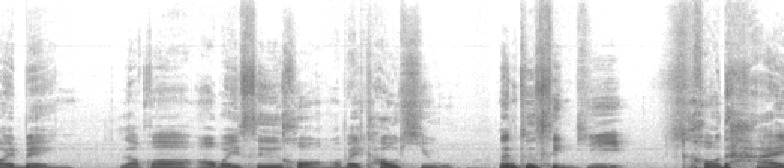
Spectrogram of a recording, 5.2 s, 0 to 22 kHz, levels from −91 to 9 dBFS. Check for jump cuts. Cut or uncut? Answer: cut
